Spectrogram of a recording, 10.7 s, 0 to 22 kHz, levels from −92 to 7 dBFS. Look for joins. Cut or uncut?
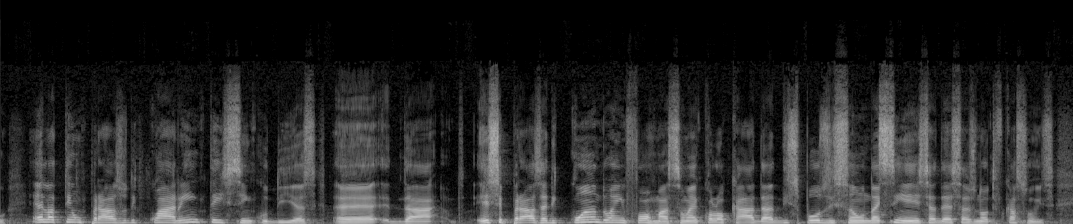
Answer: cut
